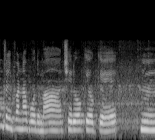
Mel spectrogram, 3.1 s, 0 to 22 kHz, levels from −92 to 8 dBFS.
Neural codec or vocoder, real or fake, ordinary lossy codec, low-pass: none; real; none; none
